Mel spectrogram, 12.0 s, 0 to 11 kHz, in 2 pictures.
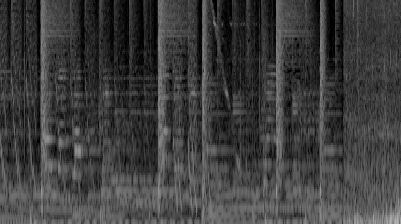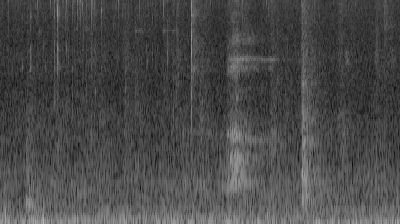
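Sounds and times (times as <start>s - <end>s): phone microphone handling rumble: 5.2s - 9.2s
footsteps on tiled floor: 5.2s - 12.0s.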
